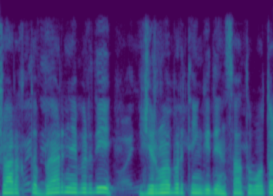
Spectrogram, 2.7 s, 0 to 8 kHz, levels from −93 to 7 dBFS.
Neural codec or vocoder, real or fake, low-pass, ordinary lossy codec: none; real; 7.2 kHz; none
